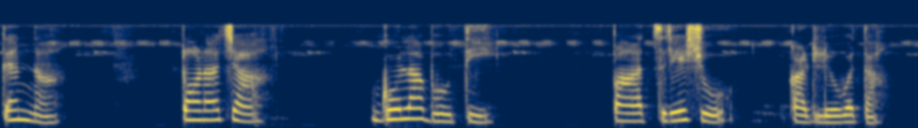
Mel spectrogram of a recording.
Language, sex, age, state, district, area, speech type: Goan Konkani, female, 18-30, Goa, Ponda, rural, spontaneous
